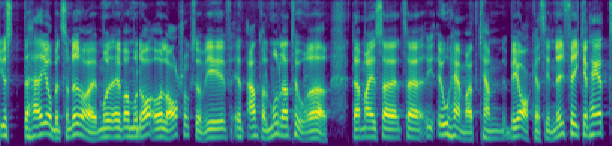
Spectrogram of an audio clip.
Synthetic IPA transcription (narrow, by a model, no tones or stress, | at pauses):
jɵst̪̚d̪ɛɦæːɾjɔbːət̪sɔmd̪ɵvɑɾmʊvaɾmʊd̪ɔlɑːʂɔksɔvɪɛant̪ʰɑːlmʊd̪əɾat̪ʰuːɾəɾhæ̰ːɾd̪̥æɾmanæsɔt̪sɛuːɦɛmat̪kʰanbɛɑːkasɪnːyːfiːkənɦeːt̪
